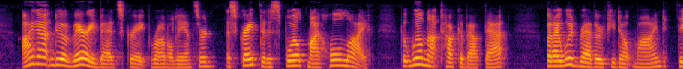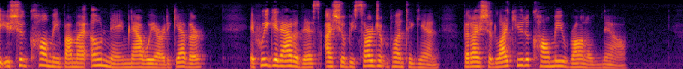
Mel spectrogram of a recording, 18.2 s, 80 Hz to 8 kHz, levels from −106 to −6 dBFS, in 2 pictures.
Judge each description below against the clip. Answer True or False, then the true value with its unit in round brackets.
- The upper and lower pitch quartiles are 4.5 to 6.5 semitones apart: True (5.2 semitones)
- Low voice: False (185 Hz)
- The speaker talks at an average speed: False (220 wpm)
